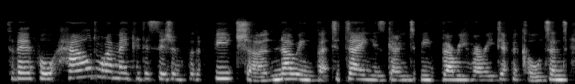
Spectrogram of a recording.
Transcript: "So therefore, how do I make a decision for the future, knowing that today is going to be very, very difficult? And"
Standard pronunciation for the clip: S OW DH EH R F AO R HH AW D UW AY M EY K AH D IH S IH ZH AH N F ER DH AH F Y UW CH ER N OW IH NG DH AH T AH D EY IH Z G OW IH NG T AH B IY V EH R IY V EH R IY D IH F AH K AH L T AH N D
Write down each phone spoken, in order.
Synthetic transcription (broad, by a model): S OW DH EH F AO HH AW D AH AY M EY K AH D IH S IH ZH AH N F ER DH AH F Y UW CH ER N OW IH NG DH AH T AH D EY IH Z G OW IH NG T AH B IY V EH R IY V EH R IY D IH F AH K AH L T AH N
